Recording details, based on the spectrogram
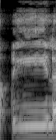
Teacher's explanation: قاف مكسورة مفخمة مرتبة خامسة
